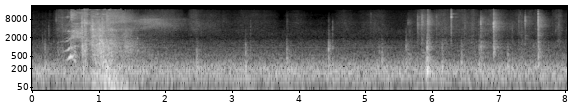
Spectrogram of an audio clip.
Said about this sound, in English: I see the medical bay. Can you open the door? No. Please use the manual door controls.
